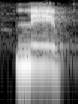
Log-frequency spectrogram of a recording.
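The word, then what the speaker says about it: knee: पढ़ा जा रहा है नी नी में आप देख रहे हैं के के बाद एन है तो के को नहीं पढ़ा जा रहा है नाइफ में आप देख रहे हैं के के बाद एन है तो के को नहीं पढ़ा जा रहा है ठीक है अगर के के बाद एन आता है तो के साइलेंट रहता है और अगर आप चाहते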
